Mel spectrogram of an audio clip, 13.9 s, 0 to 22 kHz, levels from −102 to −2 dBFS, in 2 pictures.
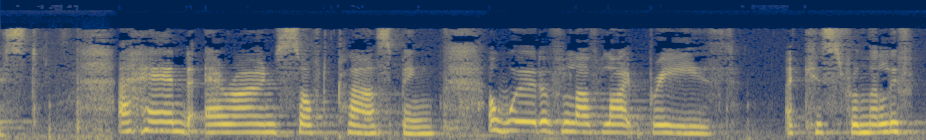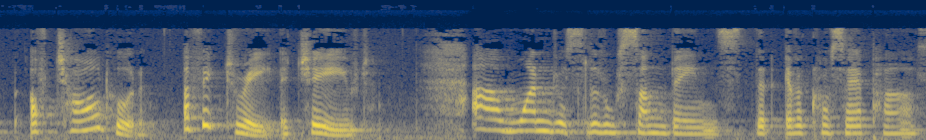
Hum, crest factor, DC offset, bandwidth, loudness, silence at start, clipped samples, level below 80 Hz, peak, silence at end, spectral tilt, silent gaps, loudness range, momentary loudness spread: none; 18 dB; under 0.1%; 9.8 kHz; -19 LUFS; 0 s; under 0.1%; -48 dBFS; -2 dBFS; 0 s; -4.5 dB/octave; none; 2 LU; 11 LU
